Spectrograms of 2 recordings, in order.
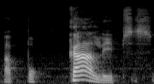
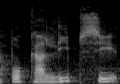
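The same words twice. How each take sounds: First: The stress is on the 'ca' syllable. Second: The stress is on a later syllable. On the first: This is the original Greek pronunciation. "o acento está aqui na letra alfa, né, na segunda alfa" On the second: This is the Portuguese-adapted pronunciation. "a pronúncia Apocalipse aportuguesada"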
